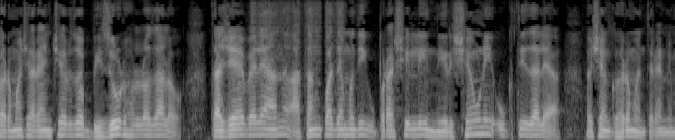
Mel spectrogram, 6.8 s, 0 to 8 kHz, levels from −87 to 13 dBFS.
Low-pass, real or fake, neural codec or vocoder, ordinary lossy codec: none; real; none; none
